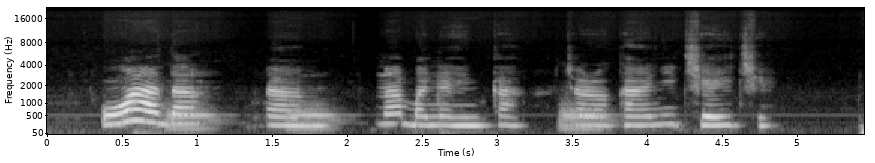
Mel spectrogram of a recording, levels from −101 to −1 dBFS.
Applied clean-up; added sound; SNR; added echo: none; Wind instrument, woodwind instrument; 10 dB; none.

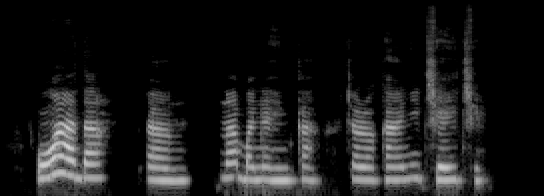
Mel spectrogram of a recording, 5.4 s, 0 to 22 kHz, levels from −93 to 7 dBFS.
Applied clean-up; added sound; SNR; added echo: neural mask model Resemble Enhance denoiser.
